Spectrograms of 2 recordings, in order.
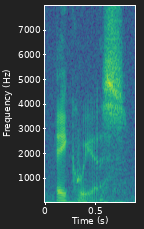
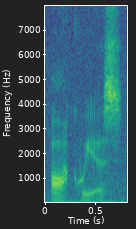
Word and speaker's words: aqueous: chapter, that means aqueous, which some people pronounce aqueous, but I'm pretty sure aqueous is the correct way to pronounce it. But I won't hold it against you if you want to call it aqueous.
